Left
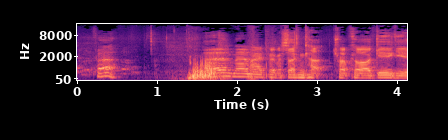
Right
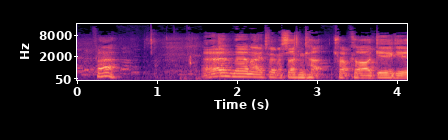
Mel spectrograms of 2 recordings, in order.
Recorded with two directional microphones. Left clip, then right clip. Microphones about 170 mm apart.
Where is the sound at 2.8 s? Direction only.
15° left (ahead or behind).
